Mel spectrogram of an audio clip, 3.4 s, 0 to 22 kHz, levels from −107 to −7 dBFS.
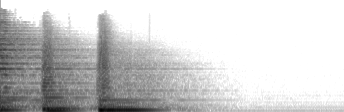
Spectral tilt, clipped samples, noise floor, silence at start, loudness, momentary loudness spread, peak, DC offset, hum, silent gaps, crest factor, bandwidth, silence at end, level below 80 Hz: -6 dB/octave; under 0.1%; -84 dBFS; 0 s; -22 LUFS; 10 LU; -6 dBFS; under 0.1%; 60 Hz at -65 dBFS; none; 18 dB; 10.5 kHz; 1.85 s; -30 dBFS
